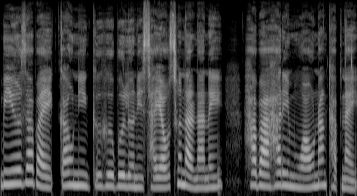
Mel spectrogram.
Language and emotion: Bodo, neutral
